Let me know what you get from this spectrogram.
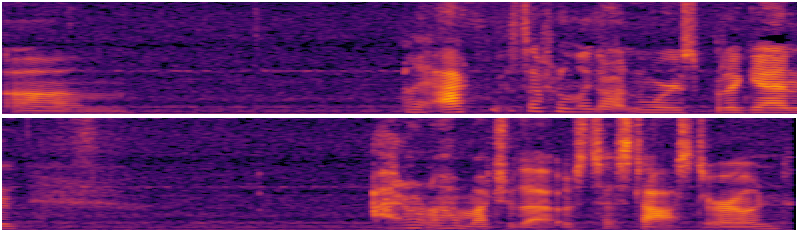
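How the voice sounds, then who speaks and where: A young man with a cracky, breaking voice, giving a casual personal update in a halting, soft-spoken way. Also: a little high, gravelly. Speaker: vlogger. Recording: noticeable background noise.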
